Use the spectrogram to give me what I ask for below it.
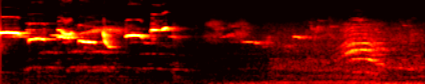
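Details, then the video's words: Old kacer, or oriental magpie-robin, keeps up its song with loud, rich whistled notes and quick rising and falling slurs for two seconds. Softer, faint warbling and a low hum follow. "Kacer tua jiwa muda nyerecet bunyi tanpa henti"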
